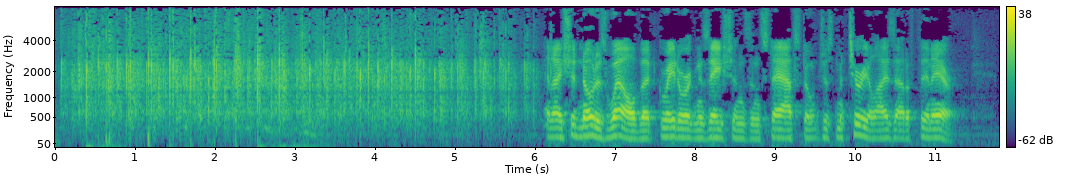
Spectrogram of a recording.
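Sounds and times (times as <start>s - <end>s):
audience applause: 0.0s - 6.1s
speech: 6.2s - 11.3s.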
